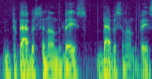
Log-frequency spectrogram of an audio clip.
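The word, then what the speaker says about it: Babasin: piano, Barney Kessel guitar, Harry Babison, is that how you say it, or Babasson? No, Babison. Babison on the bass.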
